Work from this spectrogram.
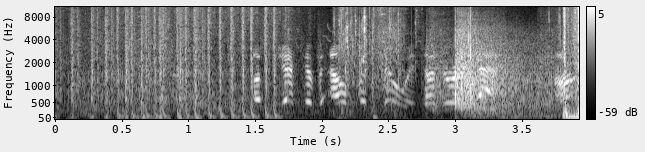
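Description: Rapid bursts of gunfire in the game World War 3 crack in quick succession, a heavy volley near the end, with a voice talking over it.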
